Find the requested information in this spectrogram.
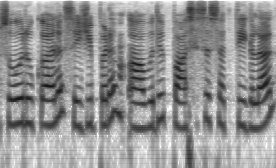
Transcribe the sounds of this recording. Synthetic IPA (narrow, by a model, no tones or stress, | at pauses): soːɾɯkːaːnɐsɛɻɪpːɐɽɐmaːʋɐðɯpaːsɪsɐsɐk̚t̪ɪɣɐɭaːl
